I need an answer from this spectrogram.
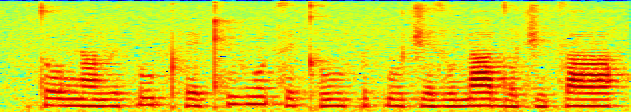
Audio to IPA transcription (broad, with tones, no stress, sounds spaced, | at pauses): t oː˨ ŋ ã˨ v e˨ k͡p u˦ pʰ e˨ kʰ i˦ v ũ˦ t͡s ɪ˨ kʼ uː˨ p ɪ˦ k͡p u˨ t͡ʃ e˨ z u˨ n aː˦ d o˨ t͡ʃ i˨ t͡s aː˦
